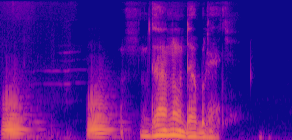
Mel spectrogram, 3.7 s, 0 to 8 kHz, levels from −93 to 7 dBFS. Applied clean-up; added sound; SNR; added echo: none; Brass instrument; 2 dB; none.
